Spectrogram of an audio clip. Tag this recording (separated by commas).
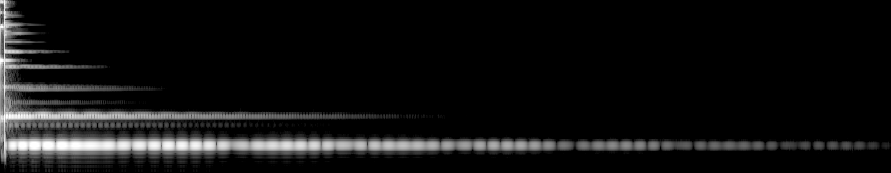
clink, Glass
